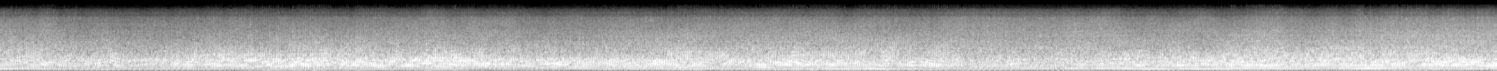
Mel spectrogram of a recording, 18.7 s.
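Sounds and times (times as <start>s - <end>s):
WW2 fighter plane engine idling while taxiing: 0.0s - 18.6s.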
